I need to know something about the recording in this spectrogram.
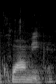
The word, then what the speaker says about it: Kwame: That's actually the reason why white people learn how to say Kwame, because the first winner was actually named Kwame. Before that, they used to pronounce it Quame.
